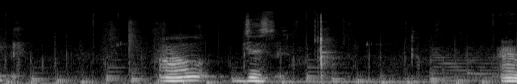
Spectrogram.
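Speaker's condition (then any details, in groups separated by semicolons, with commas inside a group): Traumatic brain injury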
